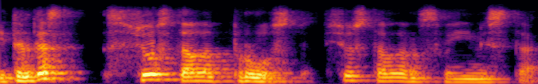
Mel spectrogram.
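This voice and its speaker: Calm in tone and somewhat breathy, a man talks at a moderate pace with very wide pitch swings. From Kazakhstan and Chukotka, Russian Far North. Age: 50s. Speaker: yoga teacher. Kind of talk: interview.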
